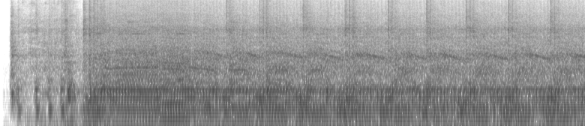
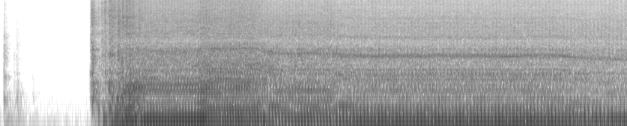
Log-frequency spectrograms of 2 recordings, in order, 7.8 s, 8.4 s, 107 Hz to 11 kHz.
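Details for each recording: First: Briggs & Stratton 17.5 HP mower engine catches and surges, revs rising and falling in a restless pulse, from a clogged carburetor pilot jet. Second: Briggs & Stratton 17.5 HP mower engine after cleaning the carburetor to cure surging: starts after a second of silence and settles into a smooth, even run without surging.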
